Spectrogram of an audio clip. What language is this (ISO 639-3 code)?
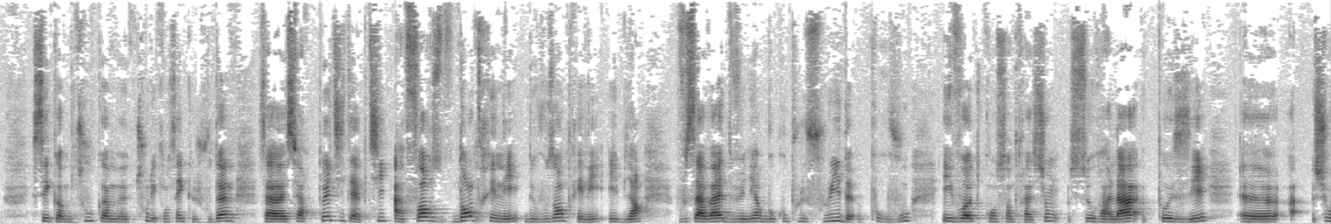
fra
